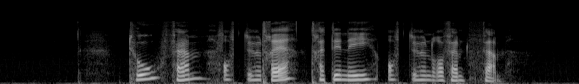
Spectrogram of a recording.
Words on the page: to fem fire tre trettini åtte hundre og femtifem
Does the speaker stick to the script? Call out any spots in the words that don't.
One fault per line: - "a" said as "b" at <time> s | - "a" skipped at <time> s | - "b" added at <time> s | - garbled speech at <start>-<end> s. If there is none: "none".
- "fire" said as "åtte" at 2.3 s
